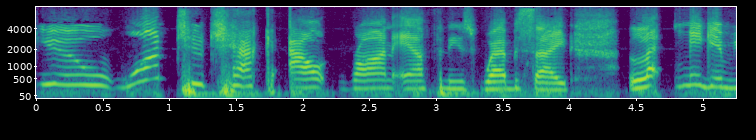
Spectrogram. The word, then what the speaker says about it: Rahn: If you want to check out Rahn Anthony's website, let me give you the address. Now, it's not spelled traditionally. It is spelled R-A-H-N, R-A-H-N, and it's not spelled like Anthony either. It's A-N-T-H-O-N-I.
